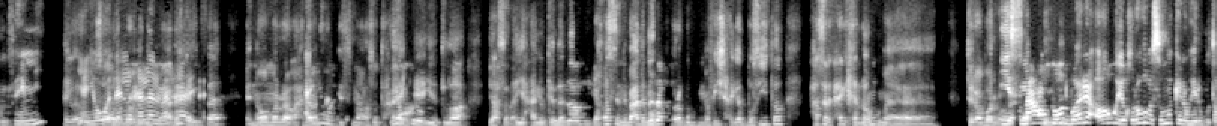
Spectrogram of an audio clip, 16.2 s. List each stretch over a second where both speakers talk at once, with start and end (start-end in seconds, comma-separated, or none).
1.0-2.7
